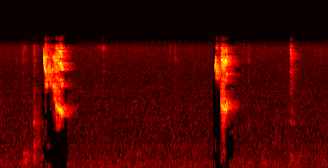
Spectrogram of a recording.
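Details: A cockatiel in a playful fight with its owner gives two loud, harsh, hissing squawks about two seconds apart, then a short faint chirp, with light rustling underneath.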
